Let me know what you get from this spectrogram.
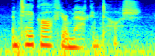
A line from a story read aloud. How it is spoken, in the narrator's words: he said softly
